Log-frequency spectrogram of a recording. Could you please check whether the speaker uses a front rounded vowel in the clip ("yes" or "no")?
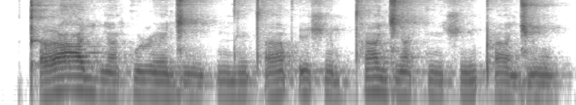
no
